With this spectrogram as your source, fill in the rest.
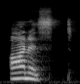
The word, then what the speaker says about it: honest: Honest, దీని ఎలా చదవాలి, honest, so h is silent letter.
